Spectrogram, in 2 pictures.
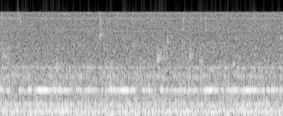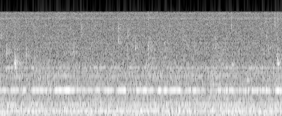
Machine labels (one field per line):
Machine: pump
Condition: normal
